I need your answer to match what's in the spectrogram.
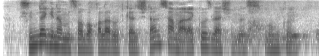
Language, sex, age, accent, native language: Uzbek, male, 18-24, Farg'ona, Uzbek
